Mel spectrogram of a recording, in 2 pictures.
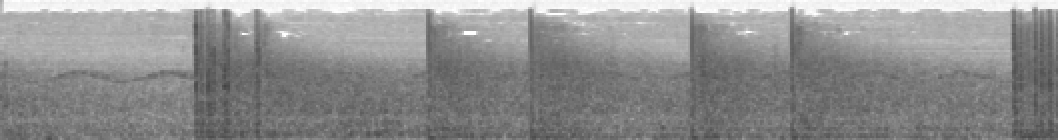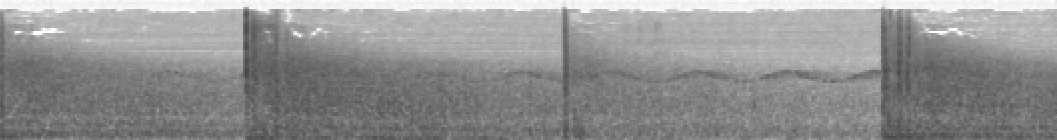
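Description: Fireworks burst with loud booming bangs high overhead, echoing off the hills.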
